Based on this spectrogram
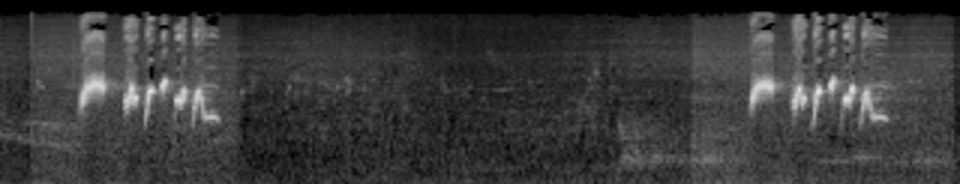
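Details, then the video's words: Sông Kôn red-whiskered bulbul in full, fiery song used as a daily training recording: two crisp phrases of five or six fast whistled notes, spaced about four seconds apart, with a low faint hum in the pause. "chào mào SÔNG KÔN hót cực hay"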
